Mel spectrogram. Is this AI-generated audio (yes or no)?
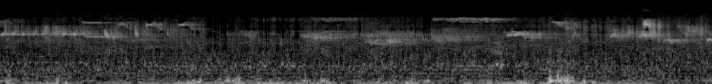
yes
